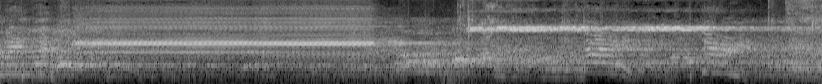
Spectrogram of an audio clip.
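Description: Two long, steady high-pitched signal tones, a lower one starting about a second in and lasting about three seconds, then a higher one for about three seconds, over voices shouting and talking in a large echoing indoor hall.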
